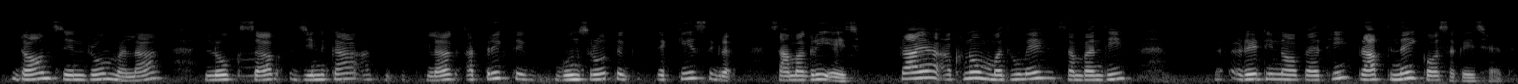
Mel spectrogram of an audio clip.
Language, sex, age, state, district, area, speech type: Maithili, other, 60+, Bihar, Madhubani, urban, read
